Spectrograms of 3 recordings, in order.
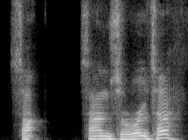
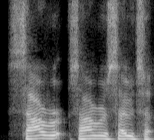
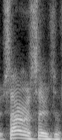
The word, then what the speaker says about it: Sarasota: They are from the place of San Sorota. I'm going to try and say this again, so it's Sarasota. Sorry, I said it wrong the first time. So Sarasota, Florida.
